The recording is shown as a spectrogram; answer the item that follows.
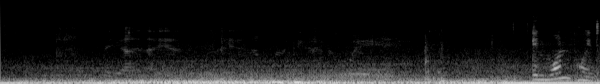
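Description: Steady low rumble of road and engine noise heard from inside a moving car's cabin. A sat-nav voice starts giving a distance and roundabout instruction near the end.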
